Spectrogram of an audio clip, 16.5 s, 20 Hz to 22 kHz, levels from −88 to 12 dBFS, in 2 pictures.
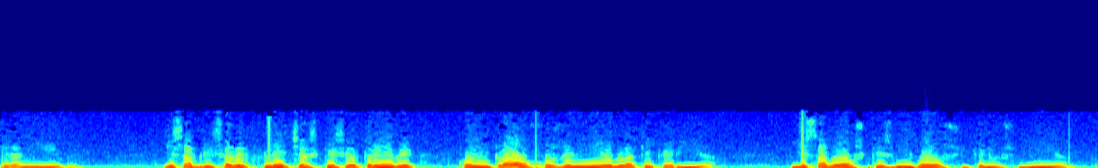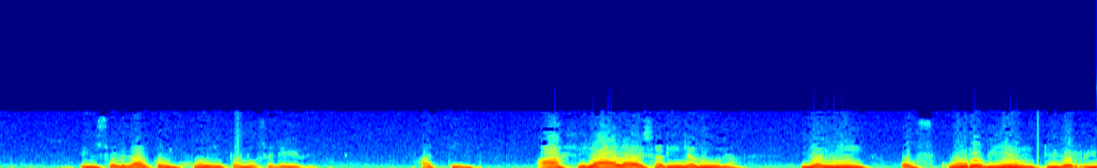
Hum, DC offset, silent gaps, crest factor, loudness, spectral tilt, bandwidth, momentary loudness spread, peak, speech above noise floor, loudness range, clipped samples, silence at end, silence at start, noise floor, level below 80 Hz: none; under 0.1%; none; 10 dB; -11 LUFS; -11.5 dB/octave; 4.4 kHz; 10 LU; 0 dBFS; 34 dB; 5 LU; under 0.1%; 0 s; 0 s; -44 dBFS; -44 dBFS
